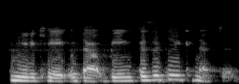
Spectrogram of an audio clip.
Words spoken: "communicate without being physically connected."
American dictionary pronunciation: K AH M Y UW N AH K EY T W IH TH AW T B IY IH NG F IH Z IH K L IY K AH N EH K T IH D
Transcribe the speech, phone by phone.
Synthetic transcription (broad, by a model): K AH M Y UW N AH K EY T W IH TH AW T B IY IH NG F IH Z IH K L IY K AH N EH K T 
